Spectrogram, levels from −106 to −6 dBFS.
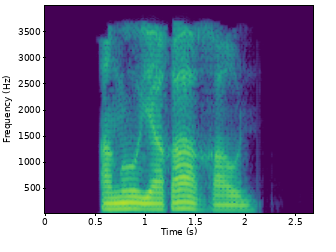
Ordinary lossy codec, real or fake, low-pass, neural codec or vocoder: MP3, 24 kbps; real; 3.6 kHz; none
